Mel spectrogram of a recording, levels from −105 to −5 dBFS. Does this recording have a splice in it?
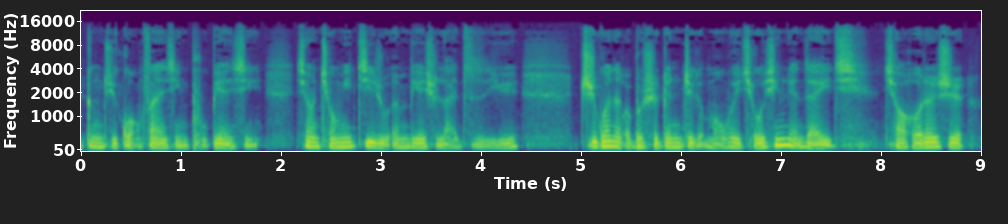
yes; 1 cut; at 5.4 s

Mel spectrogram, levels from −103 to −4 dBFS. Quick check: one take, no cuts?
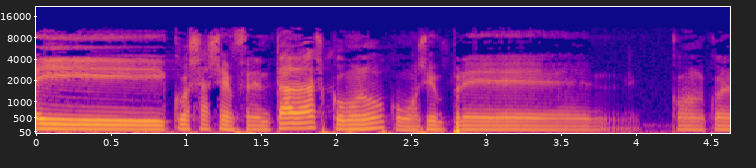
yes; 0 cuts

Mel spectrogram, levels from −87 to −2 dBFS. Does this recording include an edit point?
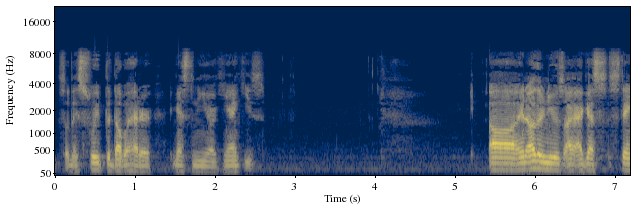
no; 0 cuts

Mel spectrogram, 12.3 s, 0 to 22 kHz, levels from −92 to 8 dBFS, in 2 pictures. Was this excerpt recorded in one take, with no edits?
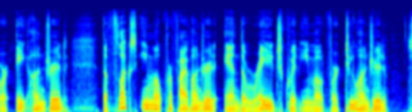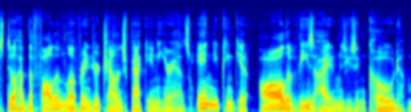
no; 1 cut; at 9.0 s

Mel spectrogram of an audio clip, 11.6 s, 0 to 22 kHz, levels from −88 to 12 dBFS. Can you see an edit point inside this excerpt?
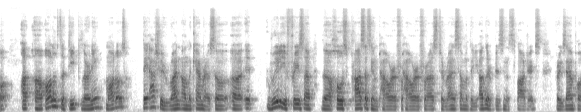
yes; 3 cuts; at 5.2 s, 6.3 s, 8.0 s

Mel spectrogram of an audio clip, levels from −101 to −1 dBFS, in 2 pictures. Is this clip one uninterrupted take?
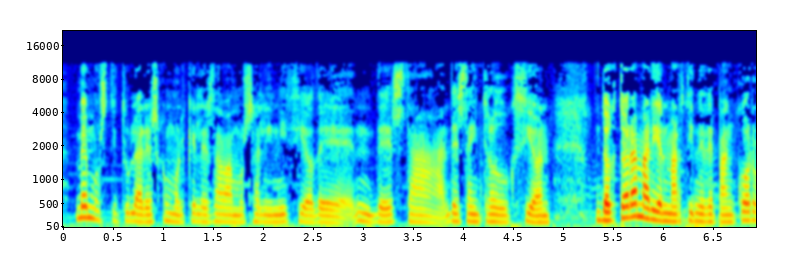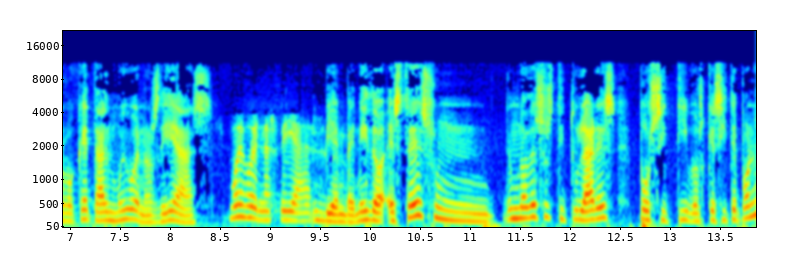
no; 1 cut; at 8.5 s

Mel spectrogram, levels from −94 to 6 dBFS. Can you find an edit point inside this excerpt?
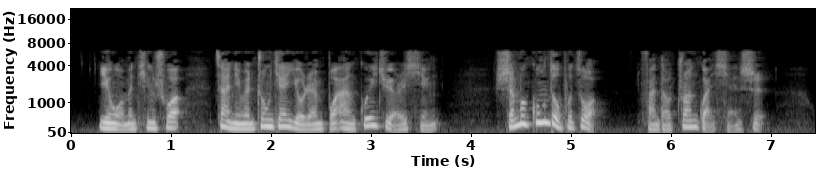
no; 0 cuts

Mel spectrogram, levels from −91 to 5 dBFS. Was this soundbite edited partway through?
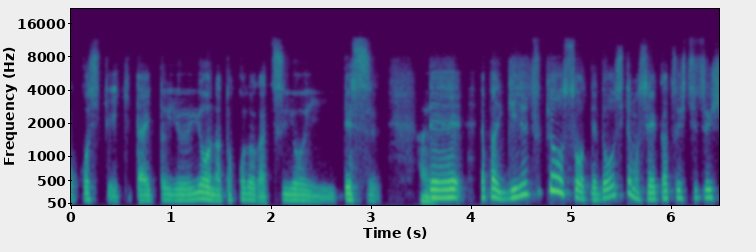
yes; 1 cut; at 4.0 s

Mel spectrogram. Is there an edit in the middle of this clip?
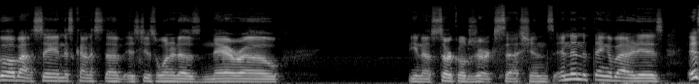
no; 0 cuts

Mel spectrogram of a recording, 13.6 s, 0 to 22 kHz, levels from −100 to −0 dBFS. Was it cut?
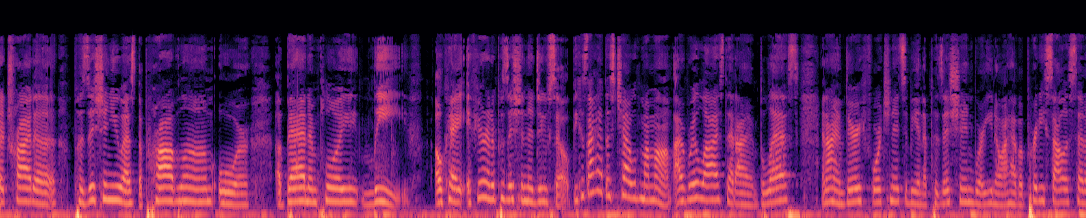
no; 0 cuts

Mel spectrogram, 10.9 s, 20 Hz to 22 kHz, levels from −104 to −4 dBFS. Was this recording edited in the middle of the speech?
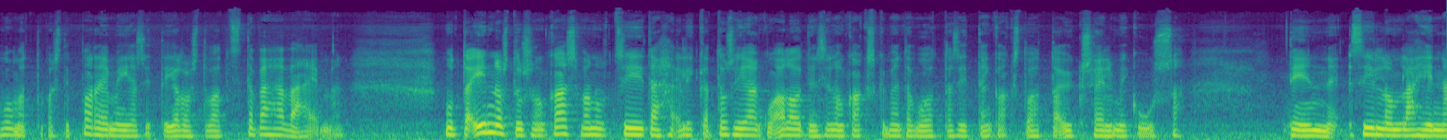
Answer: yes; 1 cut; at 1.7 s

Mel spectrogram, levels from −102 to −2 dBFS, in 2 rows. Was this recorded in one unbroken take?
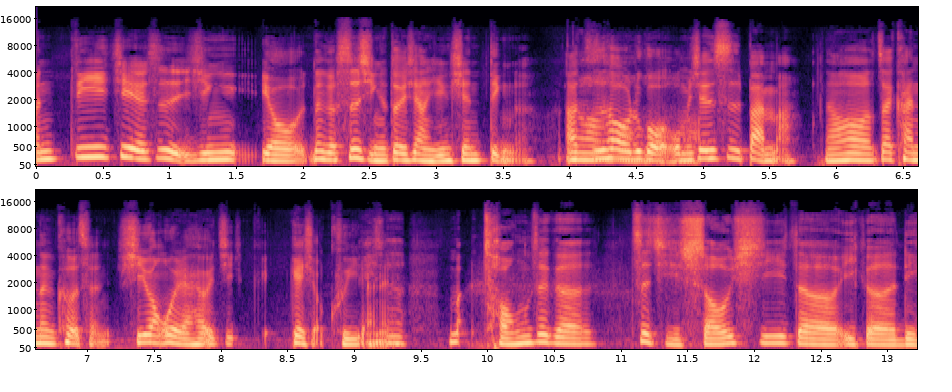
no; 2 cuts; at 1.6 s, 5.8 s

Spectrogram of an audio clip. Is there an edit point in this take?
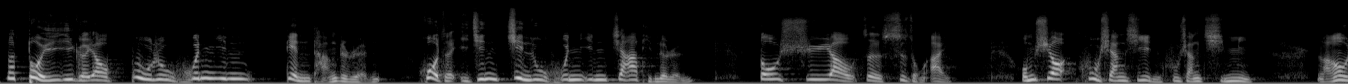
yes; 1 cut; at 10.8 s

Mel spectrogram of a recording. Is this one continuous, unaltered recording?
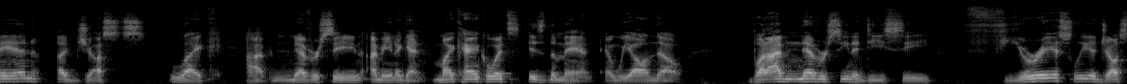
yes; 0 cuts

